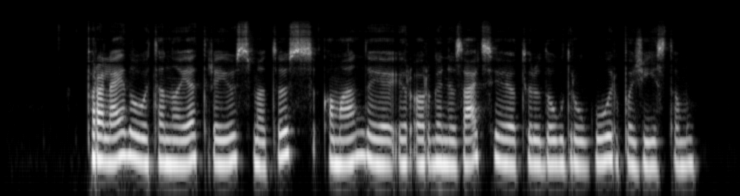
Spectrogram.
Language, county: Lithuanian, Vilnius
